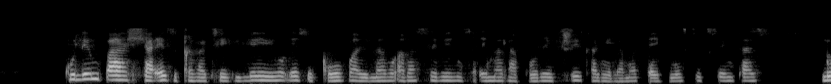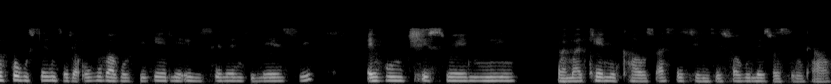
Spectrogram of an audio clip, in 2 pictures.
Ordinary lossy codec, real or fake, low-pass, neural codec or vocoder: AAC, 24 kbps; fake; 5.4 kHz; codec, 24 kHz, 3 kbps, HILCodec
